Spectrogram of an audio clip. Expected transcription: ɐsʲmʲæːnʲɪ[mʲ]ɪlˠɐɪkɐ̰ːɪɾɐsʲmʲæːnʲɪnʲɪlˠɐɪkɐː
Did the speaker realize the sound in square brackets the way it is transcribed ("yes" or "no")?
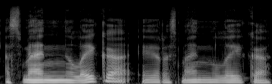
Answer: no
